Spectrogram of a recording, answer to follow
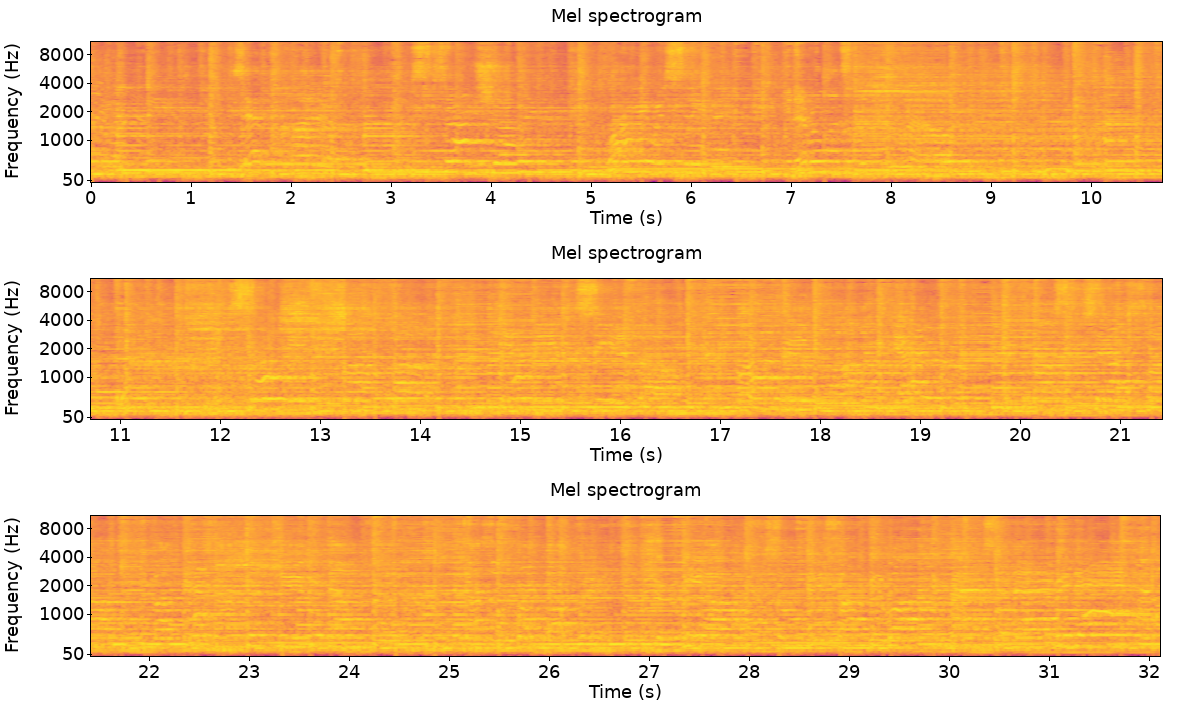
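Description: Live pop-rock band playing a song through a concert hall PA: grand piano, drum kit and electric guitar, with a woman singing.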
